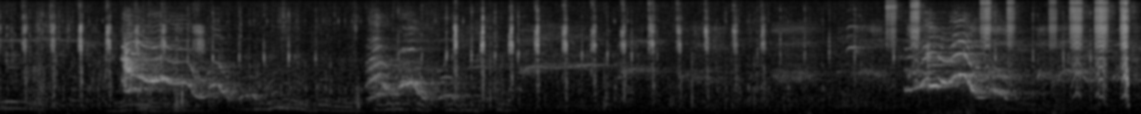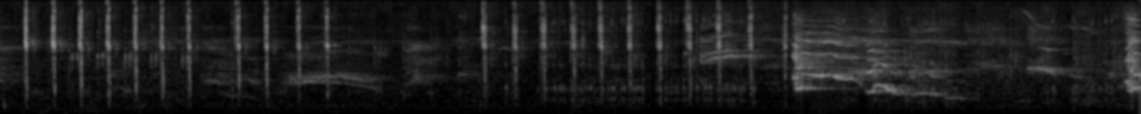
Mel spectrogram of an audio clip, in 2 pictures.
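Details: Black male Shiba Inu giving high, thin whimpers and whines that slide downward, coming in bursts every few seconds with quiet gaps, over a steady patter of sharp clicking or tapping sounds.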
